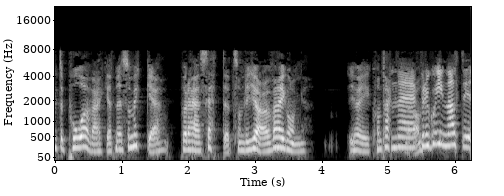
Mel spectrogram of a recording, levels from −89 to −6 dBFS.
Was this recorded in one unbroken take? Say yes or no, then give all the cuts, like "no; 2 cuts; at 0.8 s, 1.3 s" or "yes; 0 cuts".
yes; 0 cuts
